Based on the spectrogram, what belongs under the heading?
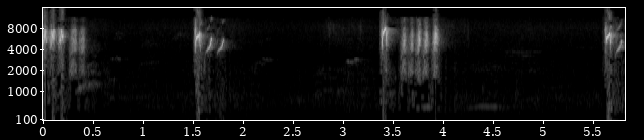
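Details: Lure sound of a cinereous tit, clear-toned and used to train silent tits: buzzy, rattling churr bursts and brief high downslurred notes in phrases separated by pauses of over a second.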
